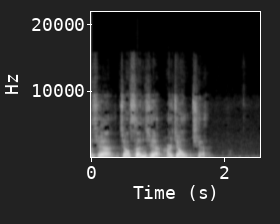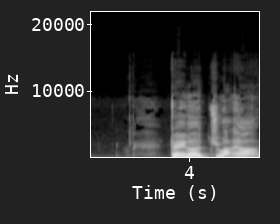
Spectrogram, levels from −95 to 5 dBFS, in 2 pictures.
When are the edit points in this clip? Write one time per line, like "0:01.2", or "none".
none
